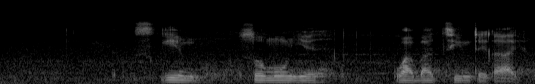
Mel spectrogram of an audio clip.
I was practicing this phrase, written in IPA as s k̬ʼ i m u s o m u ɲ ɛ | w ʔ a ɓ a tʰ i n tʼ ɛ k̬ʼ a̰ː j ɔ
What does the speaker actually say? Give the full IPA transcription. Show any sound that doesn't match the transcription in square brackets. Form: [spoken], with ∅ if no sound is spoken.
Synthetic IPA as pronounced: s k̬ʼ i m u s o m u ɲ ɛ | w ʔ a ɓ a tʰ i n tʼ ɛ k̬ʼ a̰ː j ɔ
